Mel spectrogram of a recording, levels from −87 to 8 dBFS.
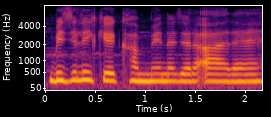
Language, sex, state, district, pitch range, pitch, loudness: Hindi, female, Bihar, Kaimur, 220-240 Hz, 225 Hz, -14 LUFS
